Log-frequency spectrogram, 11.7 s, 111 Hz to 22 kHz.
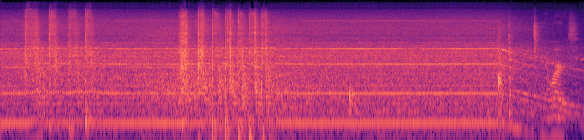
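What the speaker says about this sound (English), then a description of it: "this is going to be a sound test on the vacuum on the lowest mode" A Makita 36V wet/dry vacuum cleaner (DVC152LZ) runs steadily on its lowest mode with a constant hum, close by, with clicks and handling knocks in between, then winds down at the end.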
